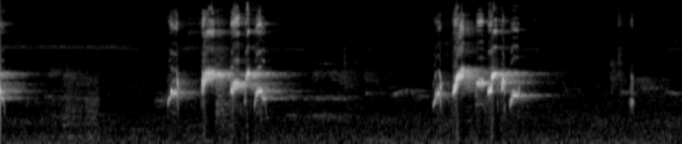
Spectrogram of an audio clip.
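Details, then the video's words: Red-whiskered bulbul song, played to excite other caged birds in Thailand: two bright, warbling phrases of quick rising and falling notes, about three seconds apart, against a faint low background hum. "เสียงนกกรงหัวจุก ร้อง ริก เปิดให้นกฟัง ยั่วให้นกคึกจัด"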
